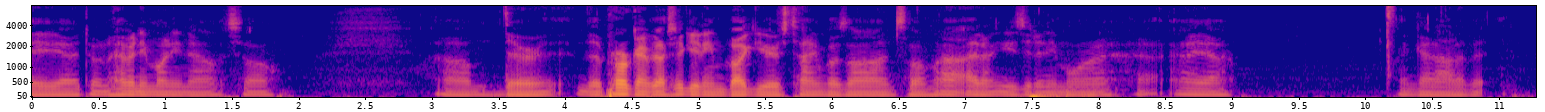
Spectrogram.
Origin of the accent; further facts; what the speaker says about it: Wisconsin, United States; I'm from Wisconsin, United States. Yeah, go Badgers, you bet.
